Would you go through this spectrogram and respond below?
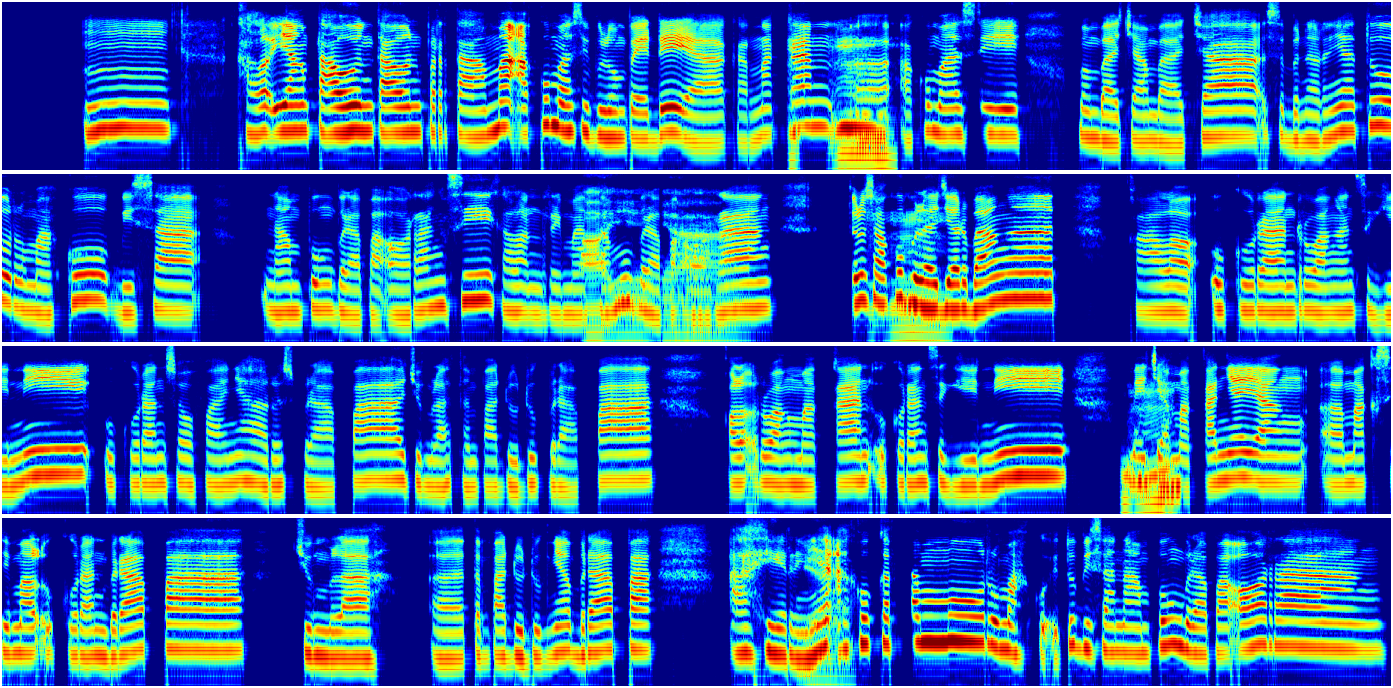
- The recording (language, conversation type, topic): Indonesian, podcast, Ceritakan pengalaman Anda saat menjadi tuan rumah bagi tamu yang menginap di rumah Anda?
- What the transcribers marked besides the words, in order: none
